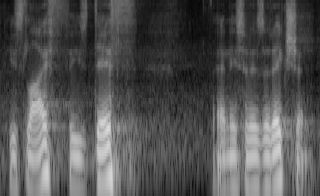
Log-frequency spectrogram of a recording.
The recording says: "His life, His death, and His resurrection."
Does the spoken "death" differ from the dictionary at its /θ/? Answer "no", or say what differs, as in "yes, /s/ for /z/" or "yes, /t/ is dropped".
no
